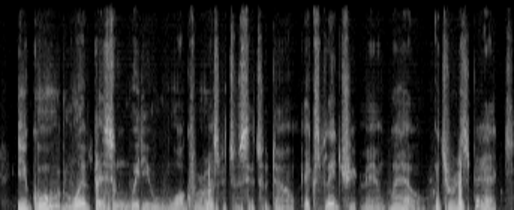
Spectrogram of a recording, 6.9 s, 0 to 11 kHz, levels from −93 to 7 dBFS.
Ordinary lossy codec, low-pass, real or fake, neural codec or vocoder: none; none; fake; vocoder, 22.05 kHz, 80 mel bands, HiFi-GAN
